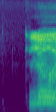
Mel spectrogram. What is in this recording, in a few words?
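"keloi", Malay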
